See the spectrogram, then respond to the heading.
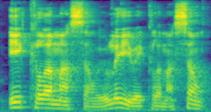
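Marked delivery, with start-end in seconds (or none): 0.1-1.0 "exclamação" said as "eclamação"; dropped S. Shown as a demonstration. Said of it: "Eu não leio exclamação". 1.4-2.1 "exclamação" as "eclamação", questioning rise; dropped S. Shown as a demonstration. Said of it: "eu não leio exclamação".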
